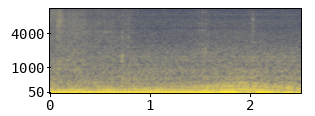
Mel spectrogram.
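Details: 2005 Ford Focus with Duratec four-cylinder at idle after replacing worn, cracked engine mounts, including the dog bone, and the transmission mount. A deep, steady, even rumble with no thumps or shudder surges, and no vibration felt. Normal idle.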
